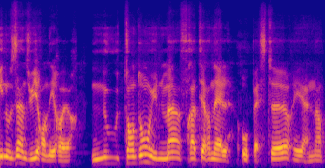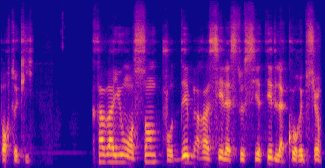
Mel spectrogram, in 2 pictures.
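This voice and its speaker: Man from the US, debate speaker, mid-pitched voice, earnest, addresses the crowd directly, repeats lines for emphasis. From United States. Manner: hesitant fillers while finding verses. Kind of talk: debate speech to an audience.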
